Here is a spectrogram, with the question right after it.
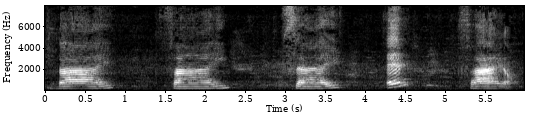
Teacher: this diphthong begins with an open vowel, which is between the front and back position.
